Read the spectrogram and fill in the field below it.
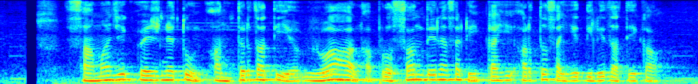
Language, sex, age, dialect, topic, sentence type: Marathi, male, 25-30, Standard Marathi, banking, question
